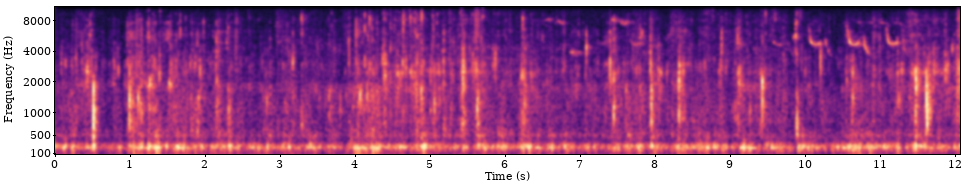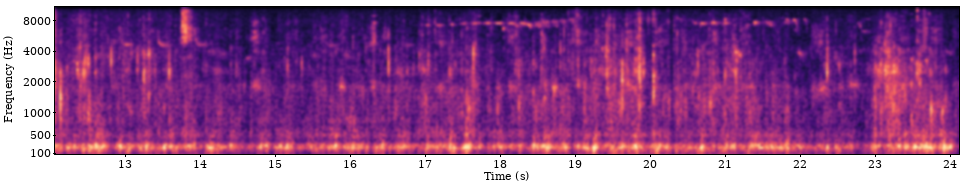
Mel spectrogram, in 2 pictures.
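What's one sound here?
Bicycle tyres crunch and rattle over a rough gravel track.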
